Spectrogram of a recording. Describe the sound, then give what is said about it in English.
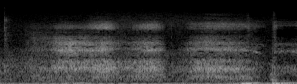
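Close breathing right at the microphone, a few long, airy breaths with a soft hiss and slight wheezy edge, steady and fairly loud, with no talk. “There, let me get it there. Let me get it there and you can sort of hear the breath. A little bit better.”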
